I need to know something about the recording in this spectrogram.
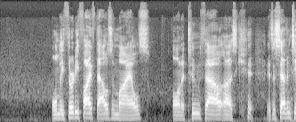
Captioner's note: stammering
